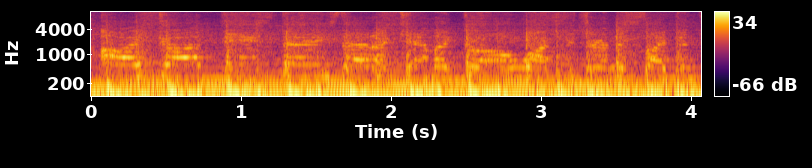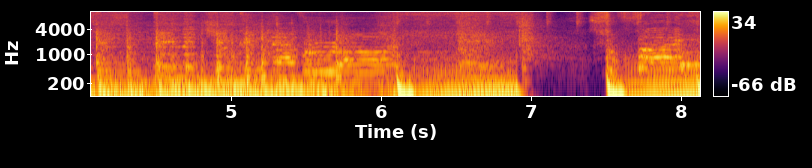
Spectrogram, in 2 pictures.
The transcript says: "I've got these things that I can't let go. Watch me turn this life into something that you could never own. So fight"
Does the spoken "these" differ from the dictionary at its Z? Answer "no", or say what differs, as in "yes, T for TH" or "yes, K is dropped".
no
